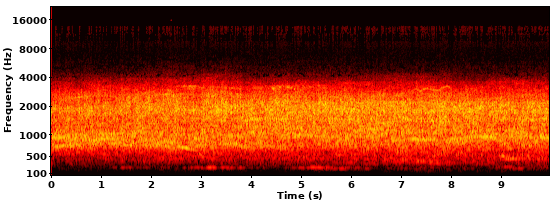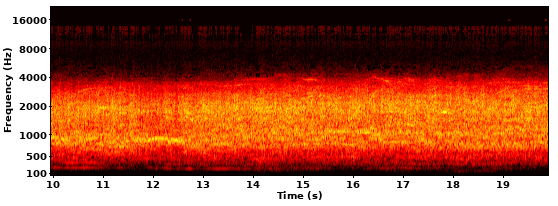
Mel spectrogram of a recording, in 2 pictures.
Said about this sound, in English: Big Matt, listen to the crowd. They come to their feet.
